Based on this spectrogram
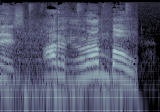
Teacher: He rolled his R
